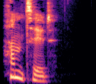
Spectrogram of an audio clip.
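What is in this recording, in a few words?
"hunted", English, British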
